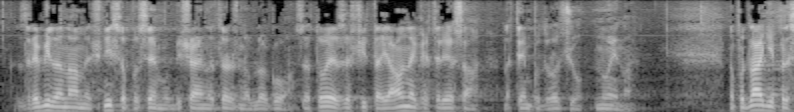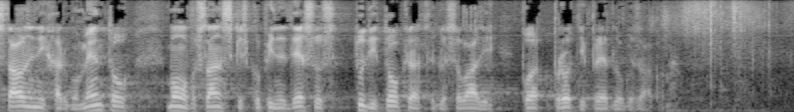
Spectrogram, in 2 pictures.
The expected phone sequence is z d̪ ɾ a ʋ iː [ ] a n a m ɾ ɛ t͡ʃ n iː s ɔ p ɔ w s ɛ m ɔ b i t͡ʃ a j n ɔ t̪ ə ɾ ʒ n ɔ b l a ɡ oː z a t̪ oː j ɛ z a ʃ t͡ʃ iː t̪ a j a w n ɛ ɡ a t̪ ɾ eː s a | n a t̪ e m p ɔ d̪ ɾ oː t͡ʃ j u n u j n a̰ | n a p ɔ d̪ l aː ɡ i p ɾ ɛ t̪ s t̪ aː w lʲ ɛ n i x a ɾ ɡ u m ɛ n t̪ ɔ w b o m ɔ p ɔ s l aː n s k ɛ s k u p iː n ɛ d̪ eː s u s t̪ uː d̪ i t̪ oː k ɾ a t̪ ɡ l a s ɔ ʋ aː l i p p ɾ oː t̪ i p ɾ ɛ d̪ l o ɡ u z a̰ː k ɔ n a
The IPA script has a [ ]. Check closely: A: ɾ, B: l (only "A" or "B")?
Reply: B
